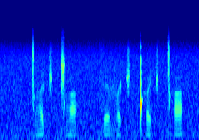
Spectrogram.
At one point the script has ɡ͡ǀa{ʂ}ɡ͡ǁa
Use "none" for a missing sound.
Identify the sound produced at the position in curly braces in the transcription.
t͡ʃ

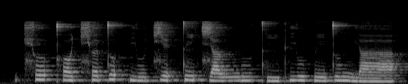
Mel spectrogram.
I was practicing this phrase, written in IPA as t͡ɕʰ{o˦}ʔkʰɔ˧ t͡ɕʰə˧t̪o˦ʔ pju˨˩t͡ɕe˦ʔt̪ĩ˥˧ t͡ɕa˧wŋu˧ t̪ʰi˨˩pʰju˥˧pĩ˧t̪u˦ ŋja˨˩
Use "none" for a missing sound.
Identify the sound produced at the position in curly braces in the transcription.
o˦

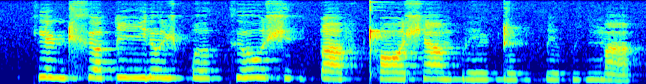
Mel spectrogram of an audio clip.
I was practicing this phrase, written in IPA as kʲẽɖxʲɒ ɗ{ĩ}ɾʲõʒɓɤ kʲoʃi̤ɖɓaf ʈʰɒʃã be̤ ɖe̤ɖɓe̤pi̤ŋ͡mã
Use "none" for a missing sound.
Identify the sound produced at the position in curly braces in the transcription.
i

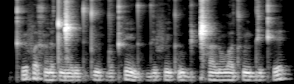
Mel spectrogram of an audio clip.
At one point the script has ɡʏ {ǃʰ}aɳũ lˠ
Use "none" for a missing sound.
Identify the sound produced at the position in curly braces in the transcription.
ǁʰ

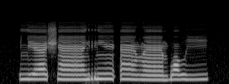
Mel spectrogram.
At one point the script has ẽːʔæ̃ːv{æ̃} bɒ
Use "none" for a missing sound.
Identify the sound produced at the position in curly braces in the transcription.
æ̃ː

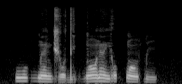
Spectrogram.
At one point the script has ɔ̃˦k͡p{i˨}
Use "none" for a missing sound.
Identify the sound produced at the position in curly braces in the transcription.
i˧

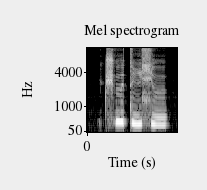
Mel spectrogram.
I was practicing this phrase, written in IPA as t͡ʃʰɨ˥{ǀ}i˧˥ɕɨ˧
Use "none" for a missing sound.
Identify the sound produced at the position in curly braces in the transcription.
t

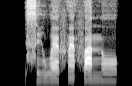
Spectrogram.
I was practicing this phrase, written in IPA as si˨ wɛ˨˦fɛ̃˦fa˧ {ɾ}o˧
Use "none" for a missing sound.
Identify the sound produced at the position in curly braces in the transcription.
n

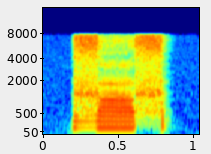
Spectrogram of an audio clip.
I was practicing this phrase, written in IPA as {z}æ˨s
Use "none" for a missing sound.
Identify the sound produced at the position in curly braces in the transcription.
z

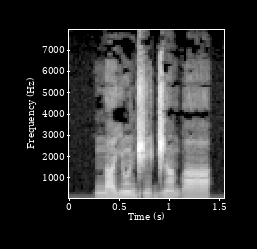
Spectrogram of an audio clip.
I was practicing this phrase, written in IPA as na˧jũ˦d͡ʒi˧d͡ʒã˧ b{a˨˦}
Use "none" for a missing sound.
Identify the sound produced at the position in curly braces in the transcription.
a˧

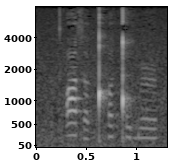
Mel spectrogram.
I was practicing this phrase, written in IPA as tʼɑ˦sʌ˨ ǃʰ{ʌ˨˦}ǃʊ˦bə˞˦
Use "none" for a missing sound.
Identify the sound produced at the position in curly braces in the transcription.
ʌ˦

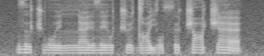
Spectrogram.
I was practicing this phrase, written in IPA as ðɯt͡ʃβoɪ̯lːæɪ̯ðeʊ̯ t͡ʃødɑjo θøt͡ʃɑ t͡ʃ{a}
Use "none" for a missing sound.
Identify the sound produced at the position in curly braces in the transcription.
æ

